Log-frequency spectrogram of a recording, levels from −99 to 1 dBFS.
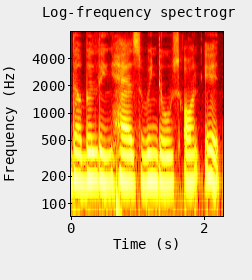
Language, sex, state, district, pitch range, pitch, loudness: English, female, Assam, Kamrup Metropolitan, 170-180 Hz, 175 Hz, -13 LUFS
